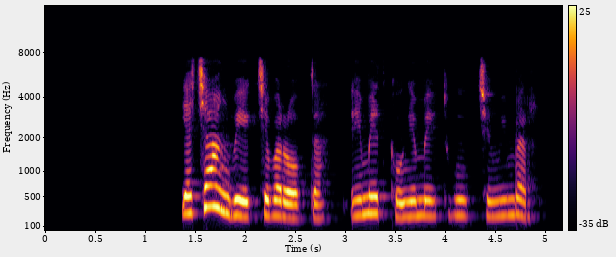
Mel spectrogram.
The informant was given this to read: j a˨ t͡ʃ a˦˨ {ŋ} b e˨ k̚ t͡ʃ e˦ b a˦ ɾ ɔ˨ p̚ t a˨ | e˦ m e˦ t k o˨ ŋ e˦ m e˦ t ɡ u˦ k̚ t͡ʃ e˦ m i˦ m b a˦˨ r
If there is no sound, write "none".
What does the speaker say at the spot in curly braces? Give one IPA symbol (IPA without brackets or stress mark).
ŋ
